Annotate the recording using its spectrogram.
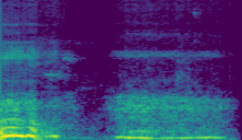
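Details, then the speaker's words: Husband asleep and snoring loudly: a loud, low, rattling snore followed by a second rumbling snore on the next breath; heavy snoring during sleep. "देखिए मेरे husband आराम फरमा रहे हैं निंद्रा ले रहे हैं और साथ में तेज तेज खराटे भी चल रहे हैं भाई इनके"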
